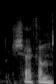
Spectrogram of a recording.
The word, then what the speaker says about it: Shechem: How do you say that? – Shechem. – Shechem, yeah. From the sons of Hamor, who is the father of Shechem.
